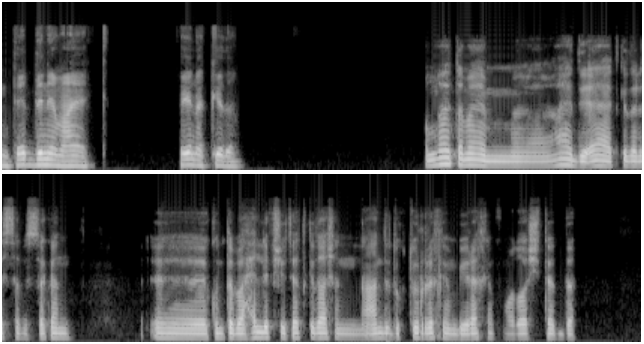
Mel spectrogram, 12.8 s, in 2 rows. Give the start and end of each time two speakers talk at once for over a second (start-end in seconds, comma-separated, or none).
none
